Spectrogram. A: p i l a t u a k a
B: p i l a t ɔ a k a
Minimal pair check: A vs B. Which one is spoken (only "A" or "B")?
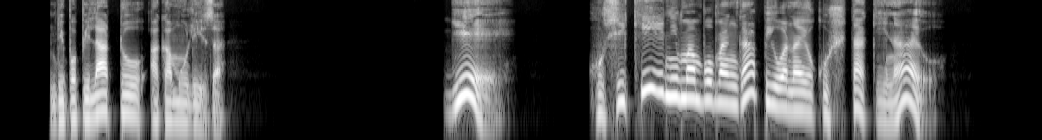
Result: B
